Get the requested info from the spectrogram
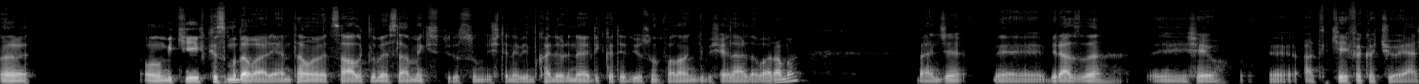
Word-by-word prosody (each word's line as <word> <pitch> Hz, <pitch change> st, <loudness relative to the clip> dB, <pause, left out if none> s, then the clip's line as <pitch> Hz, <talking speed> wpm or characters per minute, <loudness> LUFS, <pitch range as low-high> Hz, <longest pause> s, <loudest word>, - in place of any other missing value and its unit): Evet. 85 Hz, -3 st, +5 dB, 1.1 s
Onun 95 Hz, +1 st, +4 dB
bir 100 Hz, -, +2 dB
keyif 105 Hz, -1 st, +5 dB
kısmı 110 Hz, +1 st, +3 dB
da -, -, +10 dB
var 70 Hz, -2 st, +4 dB
yani. 70 Hz, +1 st, 0 dB
Tamam 80 Hz, -1 st, +4 dB
evet 70 Hz, -, -2 dB
sağlıklı 75 Hz, +3 st, +2 dB
beslenmek 80 Hz, 0 st, 0 dB
istiyorsun, 70 Hz, -2 st, -8 dB
işte, -, -, -7 dB
ne 70 Hz, -, -2 dB
bileyim 65 Hz, +1 st, -3 dB
kalorine 75 Hz, +1 st, -1 dB
dikkat -, -, -5 dB
ediyorsun 75 Hz, 0 st, -4 dB
falan 70 Hz, 0 st, -2 dB
gibi 75 Hz, 0 st, -9 dB
şeyler 75 Hz, +1 st, -1 dB
de -, -, -2 dB
var -, -, 0 dB
ama. 145 Hz, +12 st, 0 dB, 1.2 s
Bence, 85 Hz, +8 st, -1 dB, 0.3 s
eee, 70 Hz, -3 st, -4 dB
biraz 80 Hz, +1 st, +2 dB
da, 95 Hz, 0 st, -1 dB, 0.3 s
eee, 70 Hz, -1 st, -5 dB
şey 75 Hz, +1 st, +1 dB
o, 70 Hz, 0 st, -9 dB, 0.4 s
eee, -, -, -4 dB, 0.2 s
artık -, -, -9 dB
keyfe -, -, +1 dB
kaçıyor -, -, -5 dB
yani. 65 Hz, 0 st, -3 dB
75 Hz, 155 wpm, -24 LUFS, 70-90 Hz, 1.2 s, da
